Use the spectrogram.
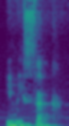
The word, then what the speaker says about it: INHISAC: Se escribe INHISAC, INISAC.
